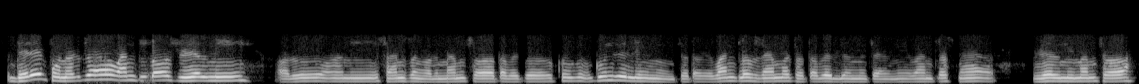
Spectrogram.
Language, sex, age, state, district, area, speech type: Nepali, male, 18-30, West Bengal, Kalimpong, rural, conversation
